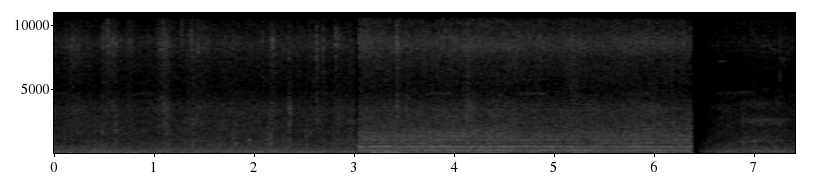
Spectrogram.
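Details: Asian honey bee (Apis cerana, locally nyiruan) colony that fled its nest and settled in a tisuk tree, being gathered for moving into a box; steady droning hum with low tonal bands, growing louder after three seconds, brief dropout near the end.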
